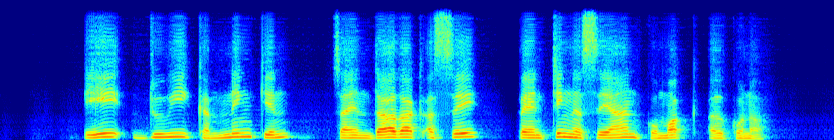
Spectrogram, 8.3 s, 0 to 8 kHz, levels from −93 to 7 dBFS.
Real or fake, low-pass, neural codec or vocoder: fake; 7.2 kHz; codec, 16 kHz, 0.2 kbps, FocalCodec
